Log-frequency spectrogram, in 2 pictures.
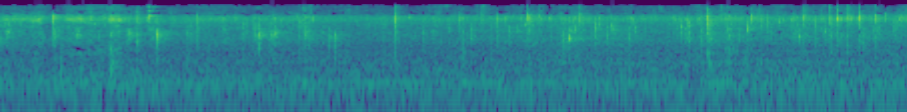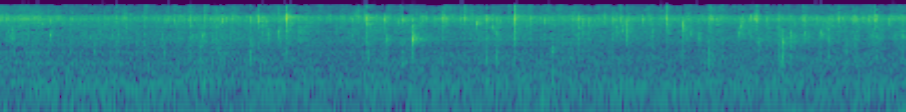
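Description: Stuffed boiled eggs frying in hot oil in a nonstick pan, with egg batter being spooned over them: a steady sizzle with many small irregular crackles and pops.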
